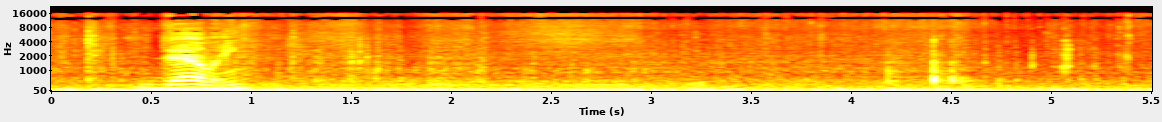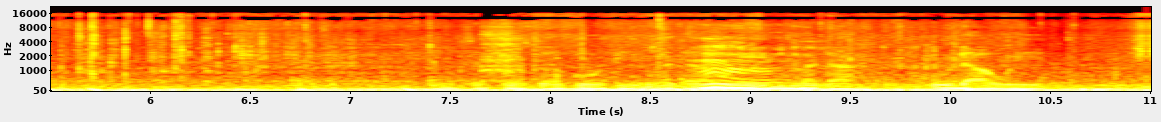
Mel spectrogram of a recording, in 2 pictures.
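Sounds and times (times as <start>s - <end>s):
car cabin rumble: 0.0s - 11.0s
person chewing: 4.6s - 9.2s.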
